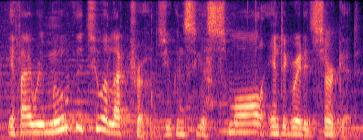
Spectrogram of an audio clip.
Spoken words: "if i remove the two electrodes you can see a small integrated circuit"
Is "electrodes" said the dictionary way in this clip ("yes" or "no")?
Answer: yes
